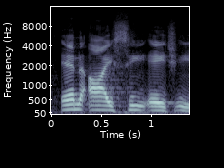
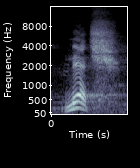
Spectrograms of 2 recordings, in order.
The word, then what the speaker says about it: niche: So the second part of that word, N-I-C-H-E, if we've hung out before, stay out of this. How is that word pronounced? Niche. Why, my friends? Niche. Because niche rhymes with rich.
